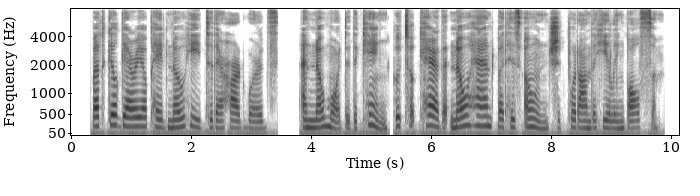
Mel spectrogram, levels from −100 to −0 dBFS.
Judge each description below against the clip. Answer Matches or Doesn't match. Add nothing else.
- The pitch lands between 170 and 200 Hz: Matches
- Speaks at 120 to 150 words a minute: Doesn't match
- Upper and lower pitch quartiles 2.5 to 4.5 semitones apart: Matches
